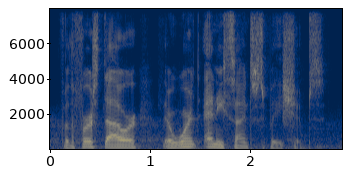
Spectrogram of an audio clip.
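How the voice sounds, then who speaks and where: Over music in the background, a voice with a dramatic tone moves at a moderate pace with ordinary pitch variation. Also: man. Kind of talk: dramatic story reading.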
